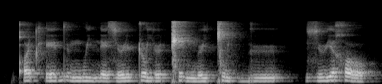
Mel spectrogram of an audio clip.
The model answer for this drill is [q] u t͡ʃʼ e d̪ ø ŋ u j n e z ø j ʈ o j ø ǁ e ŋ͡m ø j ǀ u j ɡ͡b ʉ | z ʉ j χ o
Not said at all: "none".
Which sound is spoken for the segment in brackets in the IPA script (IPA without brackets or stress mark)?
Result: qʼ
